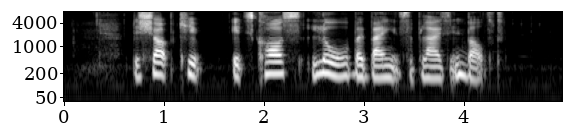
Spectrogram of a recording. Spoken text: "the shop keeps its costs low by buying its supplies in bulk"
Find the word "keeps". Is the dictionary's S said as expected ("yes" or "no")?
no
